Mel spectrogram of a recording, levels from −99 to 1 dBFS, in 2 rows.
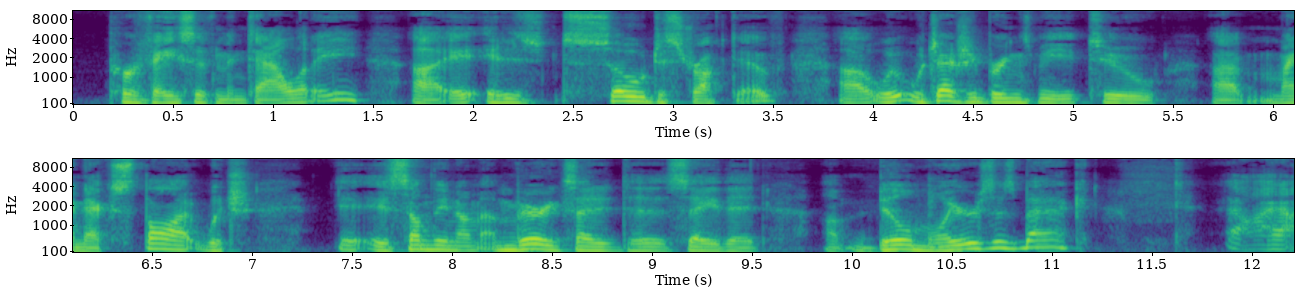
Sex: male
